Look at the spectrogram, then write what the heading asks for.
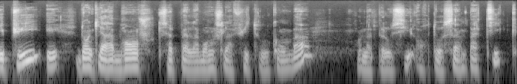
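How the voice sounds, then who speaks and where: At a moderate pace, a dark, mellow voice comes through a very clean recording with a silent background and a dry, close sound with no echo. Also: man. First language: English (speaking French). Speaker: physician and breathing expert. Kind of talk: interview dialogue. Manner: hesitant, with frequent fillers.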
